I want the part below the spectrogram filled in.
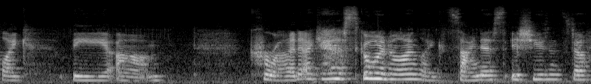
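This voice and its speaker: A woman's voice: medium pitch, a bit bright, a little hiss or hum. Chatty young woman, a bit breathless. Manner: rambling, filler-heavy, chatty. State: slightly out of breath. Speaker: vlogger. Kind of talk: casual life update vlog.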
